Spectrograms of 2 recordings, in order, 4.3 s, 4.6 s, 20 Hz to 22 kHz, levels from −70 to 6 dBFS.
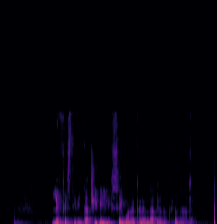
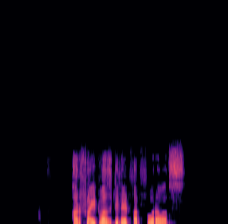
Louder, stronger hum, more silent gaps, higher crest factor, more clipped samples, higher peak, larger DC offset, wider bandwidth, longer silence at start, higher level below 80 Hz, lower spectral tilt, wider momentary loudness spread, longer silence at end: second, -40 LUFS vs -17 LUFS; neither; neither; about the same, 22 dB vs 20 dB; neither; second, -20 dBFS vs 0 dBFS; neither; first, 11.5 kHz vs 8 kHz; second, 0.3 s vs 1.45 s; about the same, -58 dBFS vs -62 dBFS; about the same, -5.5 dB/octave vs -4.5 dB/octave; first, 20 LU vs 11 LU; second, 0 s vs 0.95 s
